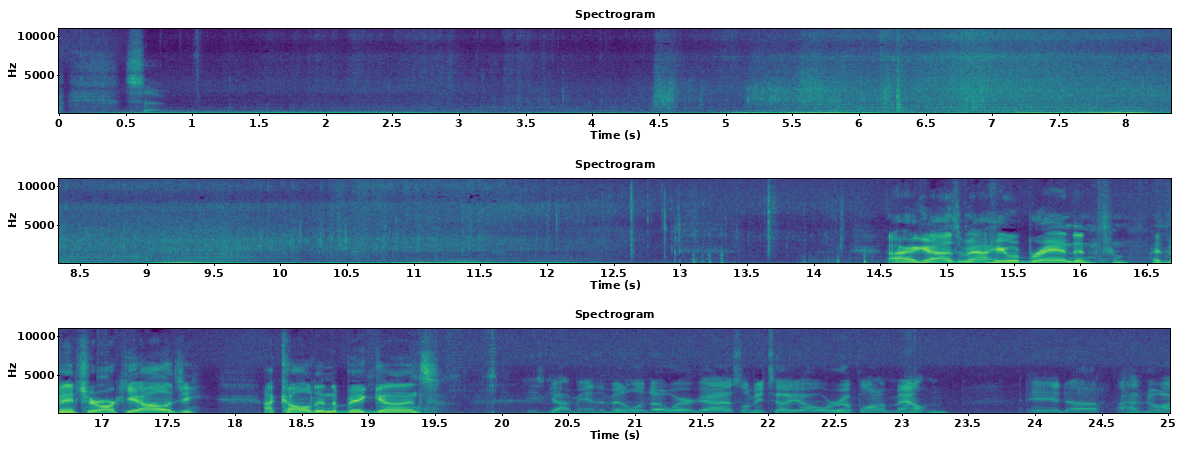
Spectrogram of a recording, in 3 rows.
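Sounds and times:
truck engine revving: 0.0s - 13.0s.

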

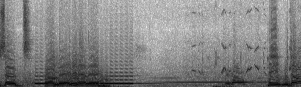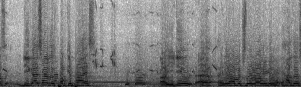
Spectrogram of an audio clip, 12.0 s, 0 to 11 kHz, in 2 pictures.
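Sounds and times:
steady telephone tone: 0.6s - 11.7s.

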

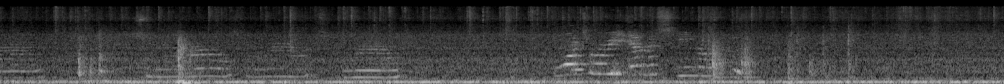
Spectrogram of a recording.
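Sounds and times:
low kitchen hum: 0.0s - 10.0s
stir-frying: 0.0s - 10.0s.

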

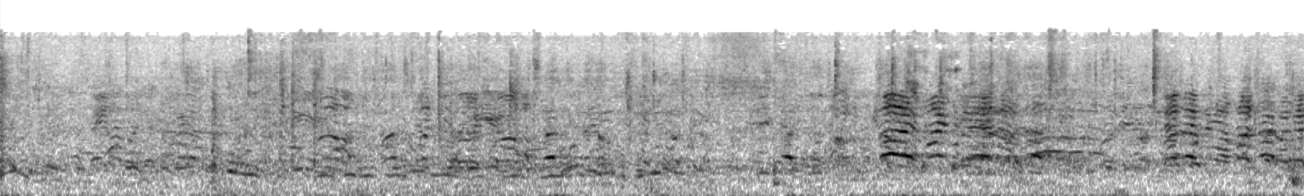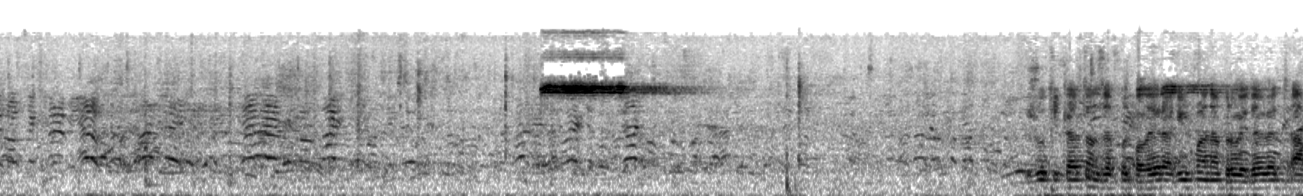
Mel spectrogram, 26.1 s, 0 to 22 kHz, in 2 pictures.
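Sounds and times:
men talking and calling out: 0.0s - 26.0s
referee's whistle: 18.4s - 20.2s, 24.6s - 25.5s.

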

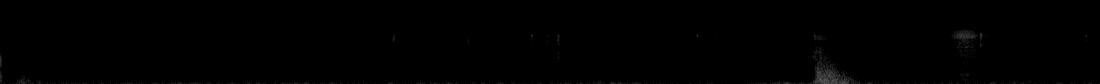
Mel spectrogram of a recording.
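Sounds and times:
typing on computer keyboard: 3.7s - 7.7s, 10.7s - 11.0s.

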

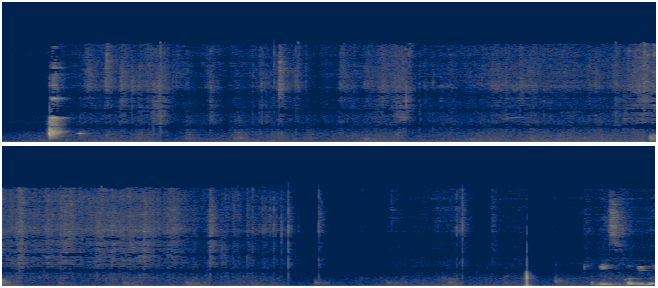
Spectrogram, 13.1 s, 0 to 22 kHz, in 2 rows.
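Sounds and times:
spatula scraping: 0.7s - 9.4s
toast sizzling in a pan: 0.8s - 9.9s.

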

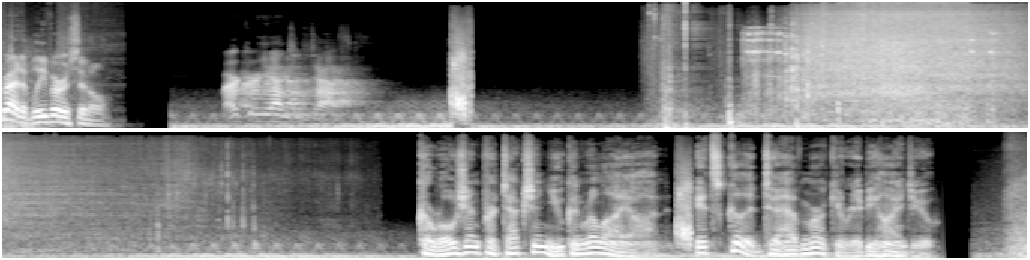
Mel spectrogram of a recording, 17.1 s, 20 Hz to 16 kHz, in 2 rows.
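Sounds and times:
salt pouring onto umbrella: 6.6s - 10.2s.

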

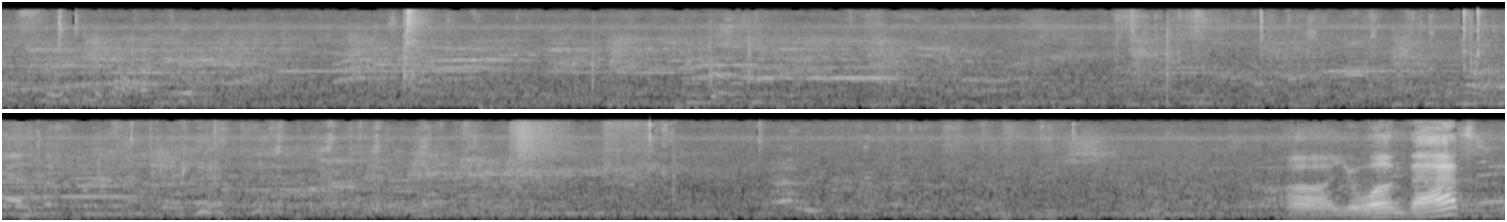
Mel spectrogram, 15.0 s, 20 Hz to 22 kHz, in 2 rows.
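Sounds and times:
background music: 0.0s - 11.3s
indistinct voices: 0.0s - 11.6s.

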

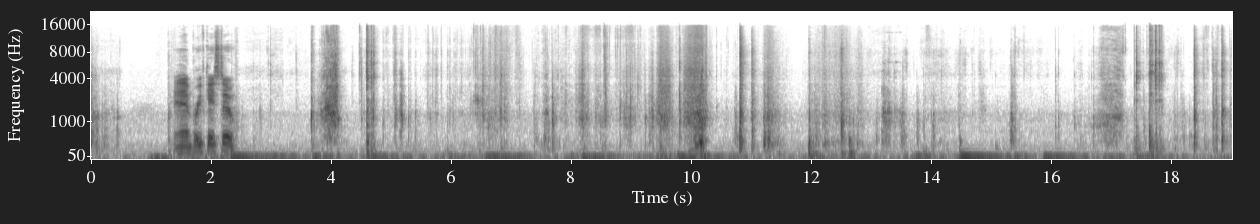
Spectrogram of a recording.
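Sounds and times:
packaging tearing and crinkling: 5.6s - 7.2s, 8.0s - 10.5s.

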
